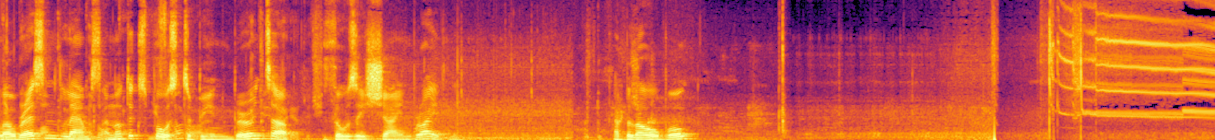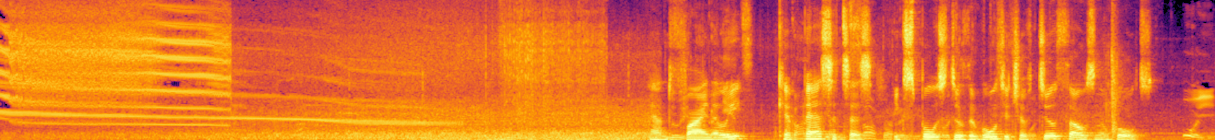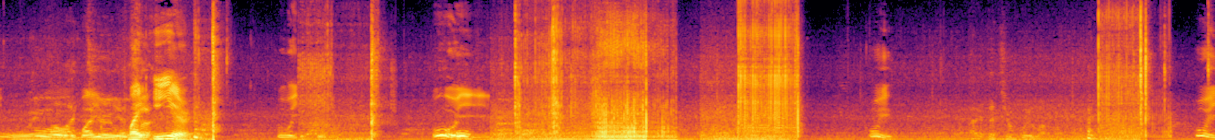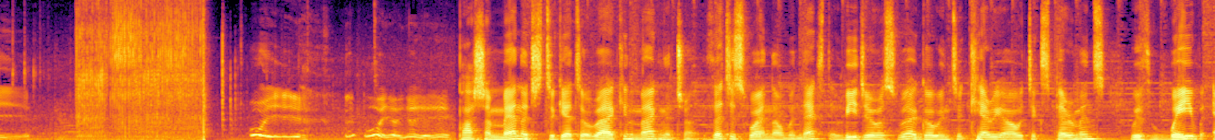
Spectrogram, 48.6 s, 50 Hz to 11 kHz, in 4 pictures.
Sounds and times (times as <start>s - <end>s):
Speech: 0.0s - 4.6s, 18.6s - 26.2s, 28.6s - 29.2s, 39.0s - 48.6s.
